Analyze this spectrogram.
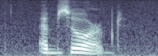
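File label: "absorbed", US English; pronunciation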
